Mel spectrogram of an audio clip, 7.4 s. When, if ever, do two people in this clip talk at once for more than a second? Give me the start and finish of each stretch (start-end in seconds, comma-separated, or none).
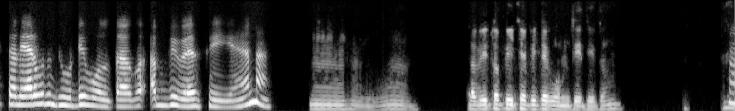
none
